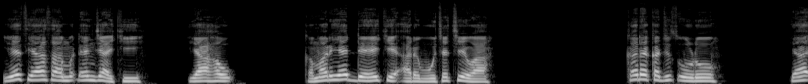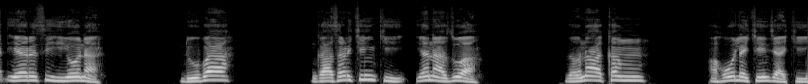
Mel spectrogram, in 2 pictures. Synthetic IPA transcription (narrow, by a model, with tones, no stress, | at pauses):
jeː˦su˨jaː˦saː˨mu˦ɗɐ˦nd͡ʒaː˨kʲiː˦ | jaː˦ɦa˦w | kɐ˨mɐ˦rjɐ˦dːa˨jɐ˦kʲeː˨ʔa˨ɾɐ˨buː˨t͡ʃe˦t͡ʃeː˦˨waː˨ | kɐ˦da˨ka˨d͡ʒi˦sʼoː˨ɽoː˦ | jaː˦ɗɪ˨jɐ˦rsɪ˦hɪ˨joː˦naː˨ | duː˨ba˦ | ɡaː˨s̬ɐ˦rkʲɪ˦ŋkʲiː˨jɐ˦naː˨zʊ˦waː˨ | za˨wna˦ʔa˨kɐ˦˨ŋ | ʔa˨ɦoː˦lɐ˨kʲɪ˦nd͡ʒaː˨kʲiː˦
